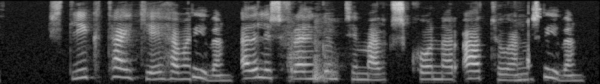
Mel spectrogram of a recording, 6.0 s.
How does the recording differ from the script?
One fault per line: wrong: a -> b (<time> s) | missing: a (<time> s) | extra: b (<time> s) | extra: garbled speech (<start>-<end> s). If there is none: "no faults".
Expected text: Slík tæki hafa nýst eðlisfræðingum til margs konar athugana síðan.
wrong: nýst -> síðan (1.9 s)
